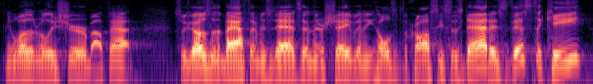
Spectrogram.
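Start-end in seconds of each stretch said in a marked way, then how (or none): 4.6-5.9 put-on high, slow child's voice; little boy. Young son asking his shaving dad, high and childlike. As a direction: ask it like a small boy, wide-eyed.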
